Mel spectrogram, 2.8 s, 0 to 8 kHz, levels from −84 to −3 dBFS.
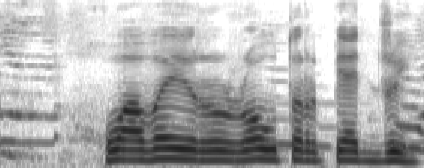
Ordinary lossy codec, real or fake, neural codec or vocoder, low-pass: none; real; none; none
